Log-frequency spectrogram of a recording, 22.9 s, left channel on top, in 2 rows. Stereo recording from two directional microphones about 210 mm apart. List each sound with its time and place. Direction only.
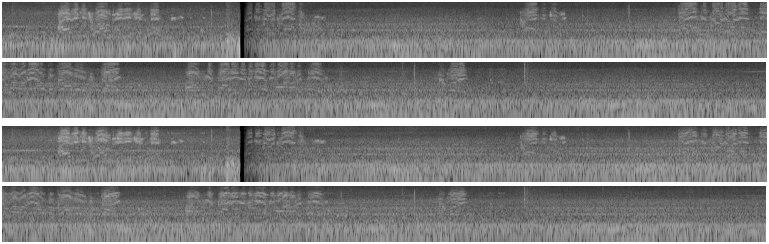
0.8 s vehicle: 25° left (ahead or behind)
14.2 s vehicle: 10° left (ahead or behind)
